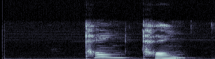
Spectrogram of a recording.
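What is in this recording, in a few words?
"Teng", chinese syllable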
